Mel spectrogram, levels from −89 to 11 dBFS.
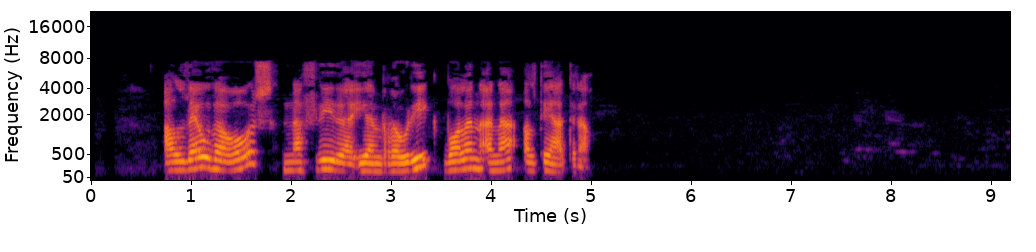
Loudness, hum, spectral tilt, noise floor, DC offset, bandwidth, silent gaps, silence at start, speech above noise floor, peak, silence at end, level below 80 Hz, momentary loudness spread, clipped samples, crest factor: -16 LUFS; none; -5 dB/octave; -77 dBFS; under 0.1%; 7.8 kHz; none; 0.75 s; 62 dB; -2 dBFS; 4.2 s; -64 dBFS; 9 LU; under 0.1%; 18 dB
